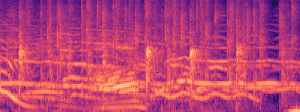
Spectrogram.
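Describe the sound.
A small group claps in quick, uneven bursts for a couple of seconds, with cheerful voices whooping and calling out over the applause.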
